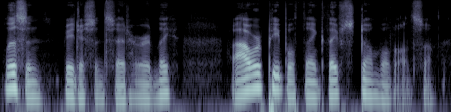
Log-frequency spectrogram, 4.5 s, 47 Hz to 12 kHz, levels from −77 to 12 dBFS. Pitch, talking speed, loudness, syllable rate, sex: 105 Hz, 145 wpm, -21 LUFS, 5.9 syllables/s, female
